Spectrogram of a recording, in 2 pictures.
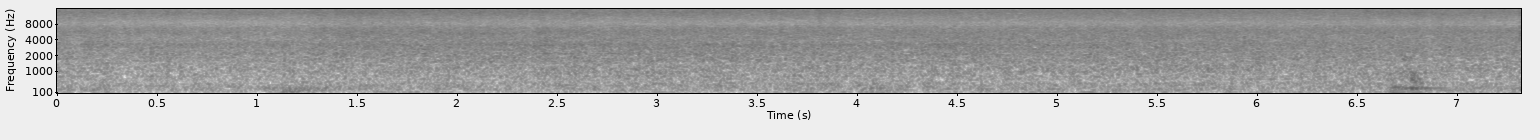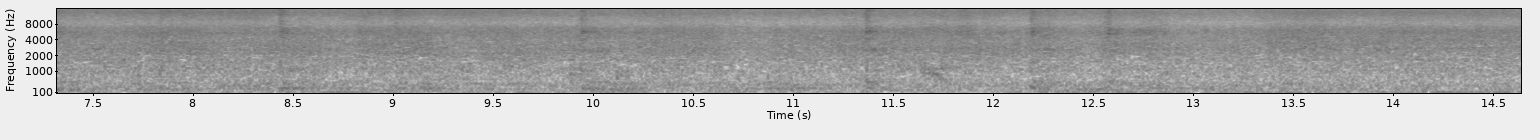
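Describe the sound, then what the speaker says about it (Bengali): Potatoes frying with cumin and onion in a pan, a steady, bright sizzling hiss that continues evenly throughout with occasional faint clinks and stirring sounds. "জিরেটা ভাজা হচ্ছে এবার পেঁয়াজগুলো হালকা একটু নিয়ে নেওয়ার পর এবার তাতে আলুগুলো দেওয়া হচ্ছে"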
